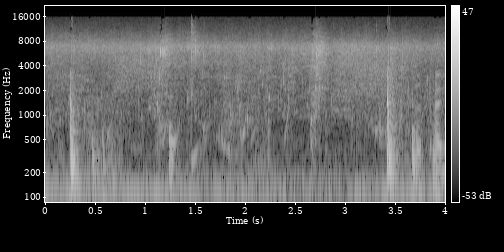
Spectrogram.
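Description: Wooden oar working a small rowing boat, with a few short sharp knocks and splashes at uneven intervals over a steady low hum, and brief faint voices.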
